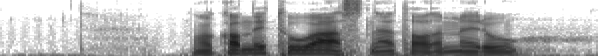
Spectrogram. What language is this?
Norwegian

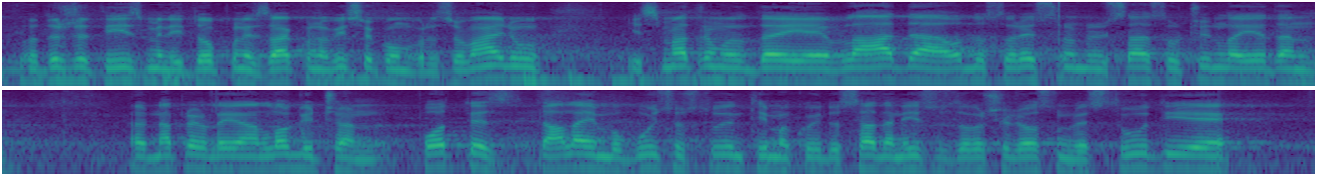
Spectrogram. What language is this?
Serbian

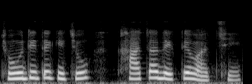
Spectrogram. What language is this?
Bangla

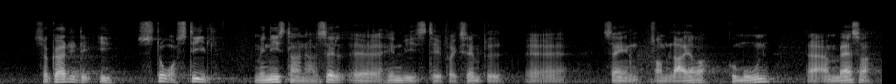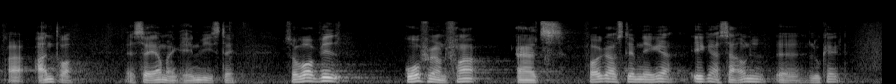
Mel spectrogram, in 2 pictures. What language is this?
Danish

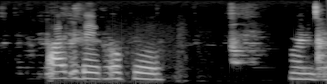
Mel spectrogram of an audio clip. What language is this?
Punjabi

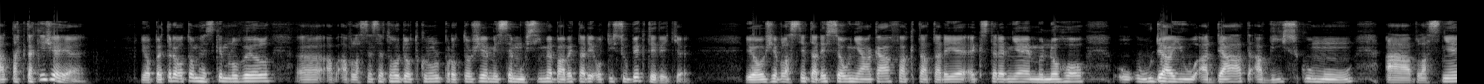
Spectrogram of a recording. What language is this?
Czech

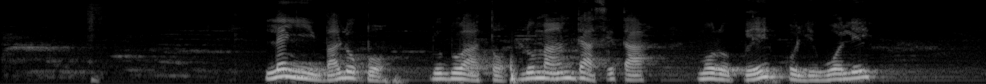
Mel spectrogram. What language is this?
Yoruba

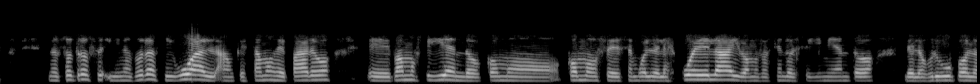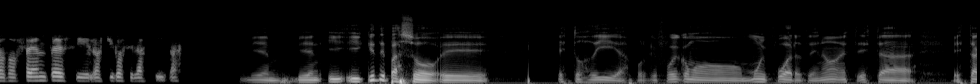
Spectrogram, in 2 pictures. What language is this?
Spanish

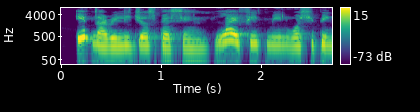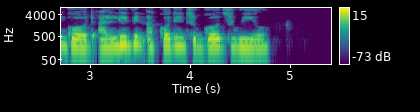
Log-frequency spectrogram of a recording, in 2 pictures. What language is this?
Nigerian Pidgin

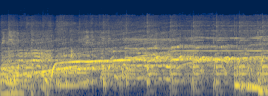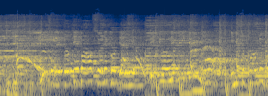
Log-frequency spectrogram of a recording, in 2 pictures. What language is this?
Greek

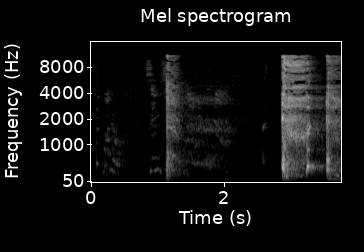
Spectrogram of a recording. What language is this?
Czech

